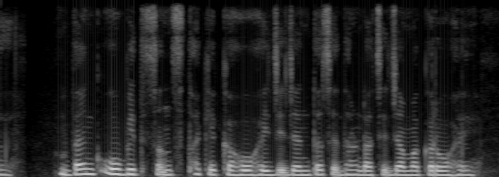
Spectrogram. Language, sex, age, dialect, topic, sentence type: Magahi, male, 25-30, Southern, banking, statement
